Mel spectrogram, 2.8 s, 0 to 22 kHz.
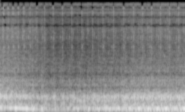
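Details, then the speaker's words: On a 2001 Lexus IS300 with a swapped 1UZ V8 and automatic, at first start after the immobilizer reset, a steady even V8 burble has no misses or hunting. It idles on its own, though not yet responding to the throttle pedal. "as you could just see in the video the the Lexus is uh running on its own"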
